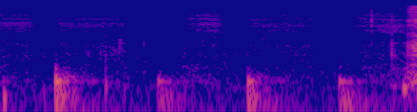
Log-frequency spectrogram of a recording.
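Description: Dry-erase marker drawn across a whiteboard in a series of short, faint strokes, about two a second, as an area is hatched in with parallel lines.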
